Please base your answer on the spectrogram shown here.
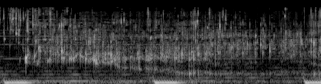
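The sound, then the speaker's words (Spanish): Water pours steadily as a nurse pours it into an old man's throat, a bright splashing, gurgling stream with soft low thumps recurring about every second and a half. Nobody speaks. “Sin mediar muchas palabras, abrió la boca del anciano, le bajó la lengua con un bolígrafo y vertió agua en su garganta.”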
